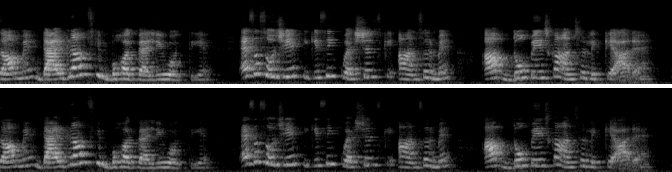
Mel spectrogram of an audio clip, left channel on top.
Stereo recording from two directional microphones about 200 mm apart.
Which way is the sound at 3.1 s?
15° left (ahead or behind).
